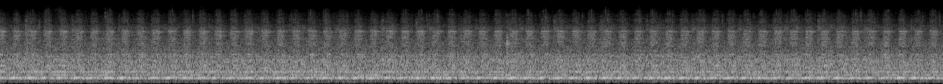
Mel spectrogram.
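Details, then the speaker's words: Logan lathe turning a rod down to final dimension for a telescope fork-mount declination shaft, after drilling with a ball-bearing steady rest: fast even ticking chatter about twice a second over a steady drone; owner suspects a tight bearing, adds oil. "silly what is the source of that noise we are tight here maybe we need a little oil here I'm gonna put a little oil on this bearing let's try again"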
